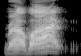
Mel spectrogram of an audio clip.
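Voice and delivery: loud, baffled mock outcry; imitating outrage. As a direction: throw out a stunned "what" at the screen. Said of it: "You were so disappointed".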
